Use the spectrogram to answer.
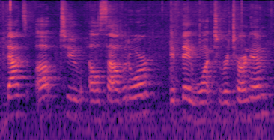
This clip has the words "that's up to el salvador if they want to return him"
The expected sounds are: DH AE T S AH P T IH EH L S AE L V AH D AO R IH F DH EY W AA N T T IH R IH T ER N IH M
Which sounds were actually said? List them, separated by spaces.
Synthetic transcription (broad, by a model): DH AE T S AH P T IH EH L S AE L V AH D AO R IH F DH EY W AA N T T IH R IH T ER N IH M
